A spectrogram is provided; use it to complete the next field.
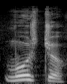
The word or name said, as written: Murcho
